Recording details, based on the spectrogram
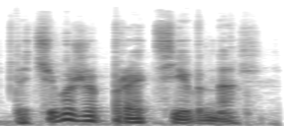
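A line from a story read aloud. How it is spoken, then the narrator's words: Mumble. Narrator (Russian): пробормотала она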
